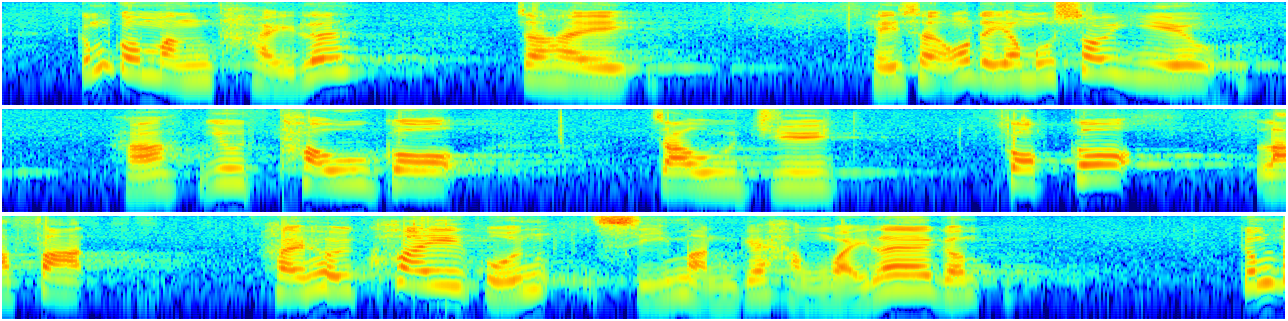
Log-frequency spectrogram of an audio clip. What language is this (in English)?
Cantonese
